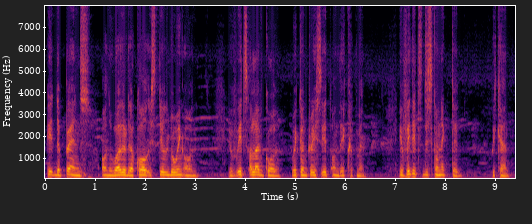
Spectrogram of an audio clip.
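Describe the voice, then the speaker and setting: A man playing a chief telephone operator in a radio play, speaking in a deliberate, official way. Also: on the low side, steady tone, darkish tone, breathy edge. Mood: calm, official.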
